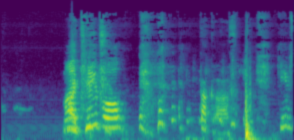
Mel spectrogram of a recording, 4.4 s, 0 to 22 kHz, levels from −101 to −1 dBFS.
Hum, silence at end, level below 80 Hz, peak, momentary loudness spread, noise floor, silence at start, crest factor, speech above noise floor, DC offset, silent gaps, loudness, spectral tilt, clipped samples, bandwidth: 60 Hz at -50 dBFS; 0 s; -36 dBFS; 0 dBFS; 17 LU; -59 dBFS; 0.95 s; 18 dB; 43 dB; under 0.1%; none; -17 LUFS; -6 dB/octave; under 0.1%; 16 kHz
